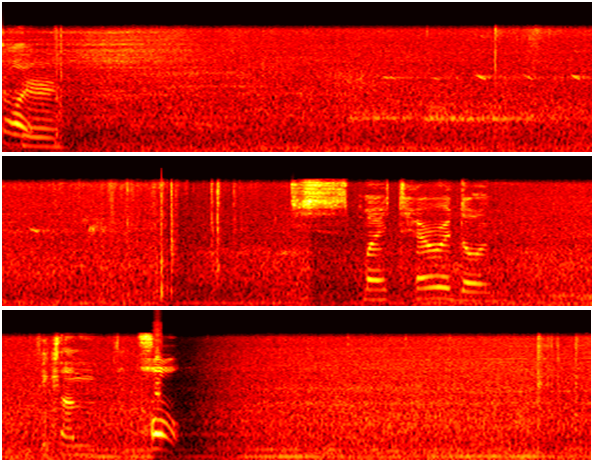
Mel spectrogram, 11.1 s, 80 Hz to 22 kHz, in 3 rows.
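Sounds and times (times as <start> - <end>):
outdoor background noise: 0.0 - 11.0
faint bird calls: 2.1 - 4.4.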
